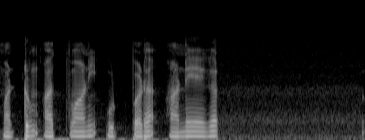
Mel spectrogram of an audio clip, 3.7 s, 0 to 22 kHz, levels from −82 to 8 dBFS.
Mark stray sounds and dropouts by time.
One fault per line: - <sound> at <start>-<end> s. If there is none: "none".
none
